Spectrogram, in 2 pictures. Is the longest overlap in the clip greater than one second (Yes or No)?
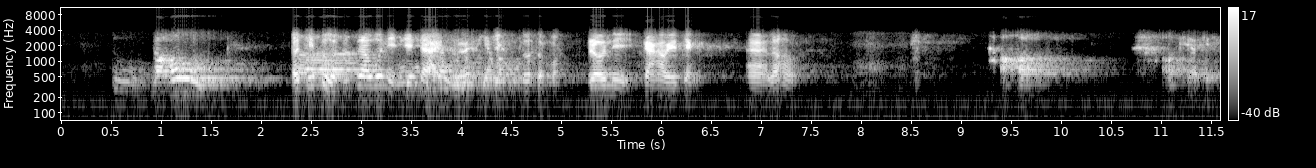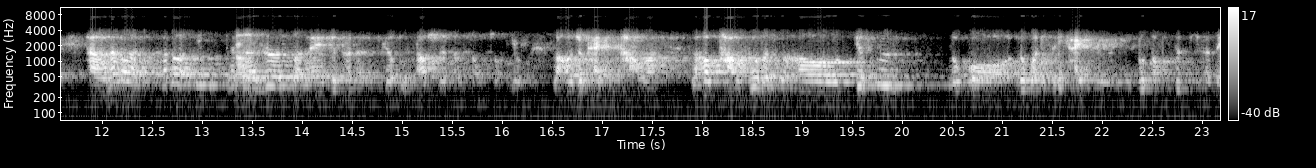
Yes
